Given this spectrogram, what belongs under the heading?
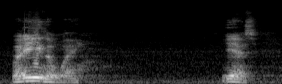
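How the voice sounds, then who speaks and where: A man speaks over noticeable background noise. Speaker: bible teacher. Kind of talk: scripture reading with commentary. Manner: casual, conversational.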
